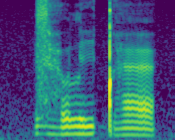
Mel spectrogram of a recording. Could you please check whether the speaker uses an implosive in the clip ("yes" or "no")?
no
